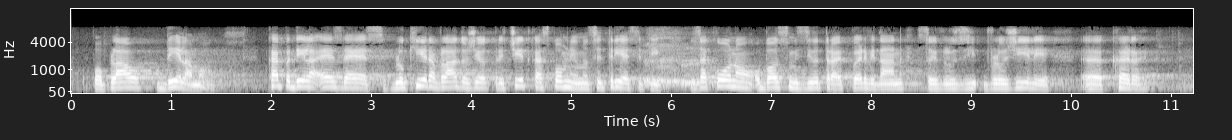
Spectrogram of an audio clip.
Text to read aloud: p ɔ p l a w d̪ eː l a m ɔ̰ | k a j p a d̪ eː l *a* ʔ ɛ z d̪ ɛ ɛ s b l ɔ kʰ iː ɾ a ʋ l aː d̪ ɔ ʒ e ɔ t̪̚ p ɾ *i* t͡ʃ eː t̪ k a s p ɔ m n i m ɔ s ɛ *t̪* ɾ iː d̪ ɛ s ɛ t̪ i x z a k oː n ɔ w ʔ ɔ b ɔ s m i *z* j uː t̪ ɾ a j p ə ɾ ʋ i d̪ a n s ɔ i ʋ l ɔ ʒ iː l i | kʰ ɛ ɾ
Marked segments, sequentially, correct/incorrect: correct, incorrect, correct, correct

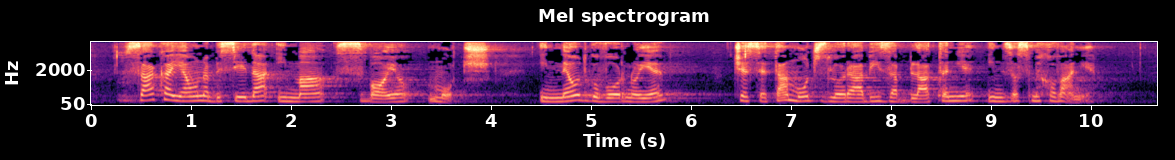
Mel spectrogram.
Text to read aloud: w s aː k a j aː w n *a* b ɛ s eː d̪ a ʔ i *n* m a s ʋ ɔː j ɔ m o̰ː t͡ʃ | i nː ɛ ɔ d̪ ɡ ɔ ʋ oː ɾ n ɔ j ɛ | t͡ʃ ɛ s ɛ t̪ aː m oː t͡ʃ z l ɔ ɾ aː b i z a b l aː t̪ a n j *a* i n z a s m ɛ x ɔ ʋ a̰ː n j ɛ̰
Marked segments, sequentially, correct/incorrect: correct, incorrect, incorrect

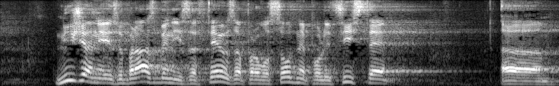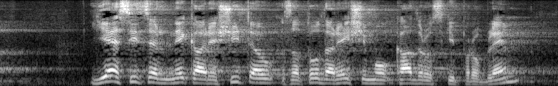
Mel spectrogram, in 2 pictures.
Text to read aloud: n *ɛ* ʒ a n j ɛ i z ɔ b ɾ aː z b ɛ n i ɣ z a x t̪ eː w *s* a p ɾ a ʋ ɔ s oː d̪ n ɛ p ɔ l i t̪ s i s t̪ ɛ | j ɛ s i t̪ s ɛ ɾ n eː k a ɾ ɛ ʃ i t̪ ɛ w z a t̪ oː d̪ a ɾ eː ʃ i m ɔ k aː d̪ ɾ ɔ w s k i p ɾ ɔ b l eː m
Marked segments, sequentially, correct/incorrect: incorrect, incorrect

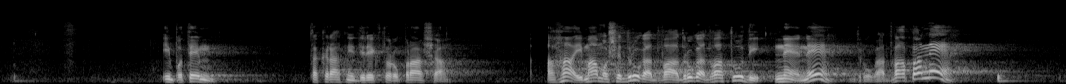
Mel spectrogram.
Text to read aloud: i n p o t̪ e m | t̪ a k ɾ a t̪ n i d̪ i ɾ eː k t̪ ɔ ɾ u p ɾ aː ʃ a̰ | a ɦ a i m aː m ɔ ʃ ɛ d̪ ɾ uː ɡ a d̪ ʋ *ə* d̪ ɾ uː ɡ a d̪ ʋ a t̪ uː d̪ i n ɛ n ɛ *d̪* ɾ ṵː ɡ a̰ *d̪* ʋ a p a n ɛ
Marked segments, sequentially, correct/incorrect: incorrect, correct, correct

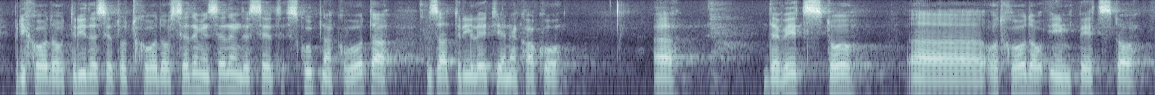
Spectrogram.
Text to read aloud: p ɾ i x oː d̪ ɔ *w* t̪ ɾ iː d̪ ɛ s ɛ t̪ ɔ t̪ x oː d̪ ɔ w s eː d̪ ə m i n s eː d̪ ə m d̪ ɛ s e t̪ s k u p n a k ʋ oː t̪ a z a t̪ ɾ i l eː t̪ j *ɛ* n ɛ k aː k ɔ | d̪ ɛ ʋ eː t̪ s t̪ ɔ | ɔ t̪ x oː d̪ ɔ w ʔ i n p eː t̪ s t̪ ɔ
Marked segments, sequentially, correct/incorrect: correct, correct

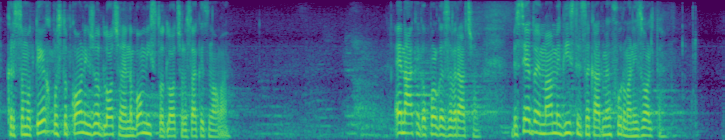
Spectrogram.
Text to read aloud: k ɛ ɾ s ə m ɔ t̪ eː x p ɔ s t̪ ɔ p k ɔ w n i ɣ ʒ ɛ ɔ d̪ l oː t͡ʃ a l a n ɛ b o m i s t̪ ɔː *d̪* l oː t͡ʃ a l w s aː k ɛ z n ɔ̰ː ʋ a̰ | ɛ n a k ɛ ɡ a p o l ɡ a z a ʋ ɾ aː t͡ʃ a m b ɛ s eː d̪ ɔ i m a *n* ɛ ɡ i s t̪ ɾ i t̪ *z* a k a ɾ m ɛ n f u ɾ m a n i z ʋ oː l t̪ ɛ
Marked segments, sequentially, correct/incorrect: correct, incorrect, incorrect

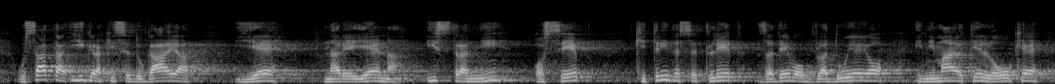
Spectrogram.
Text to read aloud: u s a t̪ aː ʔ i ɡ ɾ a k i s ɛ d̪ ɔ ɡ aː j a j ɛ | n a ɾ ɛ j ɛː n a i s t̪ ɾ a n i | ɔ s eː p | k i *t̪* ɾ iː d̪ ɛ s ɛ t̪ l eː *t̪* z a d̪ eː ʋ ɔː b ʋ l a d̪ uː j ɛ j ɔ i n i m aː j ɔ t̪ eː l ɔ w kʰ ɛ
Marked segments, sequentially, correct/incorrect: correct, correct

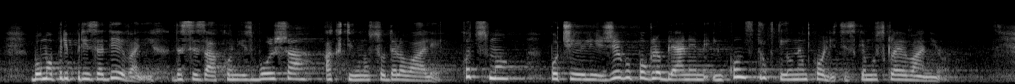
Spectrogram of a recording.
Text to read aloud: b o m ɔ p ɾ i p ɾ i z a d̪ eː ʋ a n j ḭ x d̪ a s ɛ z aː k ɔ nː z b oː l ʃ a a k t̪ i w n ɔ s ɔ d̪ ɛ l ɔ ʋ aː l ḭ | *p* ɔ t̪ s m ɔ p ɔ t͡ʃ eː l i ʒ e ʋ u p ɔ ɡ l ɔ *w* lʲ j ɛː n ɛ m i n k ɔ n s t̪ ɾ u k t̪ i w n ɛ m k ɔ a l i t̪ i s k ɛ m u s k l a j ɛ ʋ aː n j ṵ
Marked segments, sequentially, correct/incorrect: incorrect, incorrect

